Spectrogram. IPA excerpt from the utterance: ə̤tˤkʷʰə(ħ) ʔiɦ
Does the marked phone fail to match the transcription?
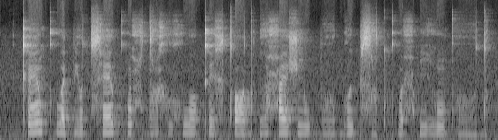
no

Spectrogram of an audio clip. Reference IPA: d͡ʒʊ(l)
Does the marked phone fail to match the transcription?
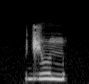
yes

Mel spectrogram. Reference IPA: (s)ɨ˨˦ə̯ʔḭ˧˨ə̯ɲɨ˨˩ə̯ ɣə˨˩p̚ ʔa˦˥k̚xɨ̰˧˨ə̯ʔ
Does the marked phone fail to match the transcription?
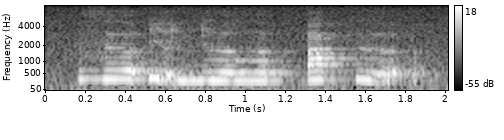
yes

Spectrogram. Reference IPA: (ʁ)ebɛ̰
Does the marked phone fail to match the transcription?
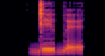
yes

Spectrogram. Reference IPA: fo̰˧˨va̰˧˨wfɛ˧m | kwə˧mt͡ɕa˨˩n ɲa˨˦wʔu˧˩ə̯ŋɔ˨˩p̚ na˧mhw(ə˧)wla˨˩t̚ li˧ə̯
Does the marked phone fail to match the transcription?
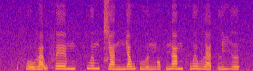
no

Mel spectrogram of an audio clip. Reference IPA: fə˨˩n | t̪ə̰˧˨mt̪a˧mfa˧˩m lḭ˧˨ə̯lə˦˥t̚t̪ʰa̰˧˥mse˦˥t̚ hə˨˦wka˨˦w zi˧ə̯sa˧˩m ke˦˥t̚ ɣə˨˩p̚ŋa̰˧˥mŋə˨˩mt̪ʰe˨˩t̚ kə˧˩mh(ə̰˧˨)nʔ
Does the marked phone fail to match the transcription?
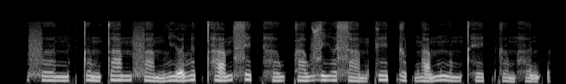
no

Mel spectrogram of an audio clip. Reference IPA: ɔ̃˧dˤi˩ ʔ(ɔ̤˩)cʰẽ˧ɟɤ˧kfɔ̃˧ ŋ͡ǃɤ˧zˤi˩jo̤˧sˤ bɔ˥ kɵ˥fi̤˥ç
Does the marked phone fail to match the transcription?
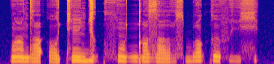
yes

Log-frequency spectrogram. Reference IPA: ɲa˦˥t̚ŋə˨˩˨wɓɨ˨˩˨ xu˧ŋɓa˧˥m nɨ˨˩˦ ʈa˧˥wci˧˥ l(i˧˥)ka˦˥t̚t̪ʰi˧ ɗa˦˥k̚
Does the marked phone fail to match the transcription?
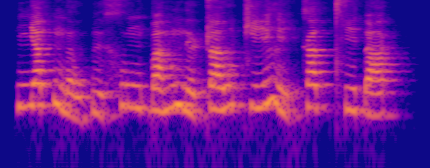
yes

